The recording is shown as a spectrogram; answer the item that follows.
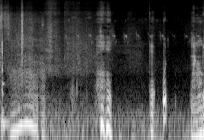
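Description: A man's voice making short, low, wordless sounds: one drawn-out sound in the first second and a few brief ones about two and three seconds in.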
